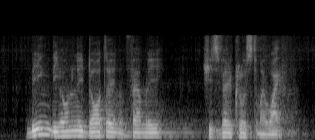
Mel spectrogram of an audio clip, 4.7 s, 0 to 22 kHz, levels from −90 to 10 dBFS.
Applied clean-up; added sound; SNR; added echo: neural separator model SepFormer DNS4.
